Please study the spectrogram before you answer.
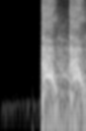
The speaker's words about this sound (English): Playing the dog sound effect because this is at plus one fifty six.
